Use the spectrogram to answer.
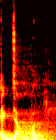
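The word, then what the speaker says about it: example: तो wrong pronunciation is द एग्जाम्पल and right is द एग्जाम्पल। ए गलत है, ई correct है।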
